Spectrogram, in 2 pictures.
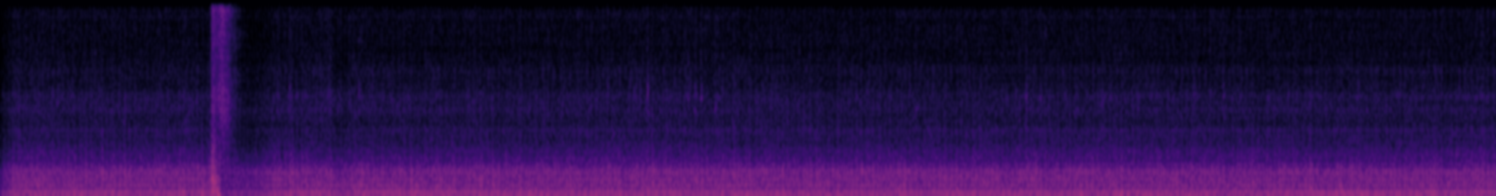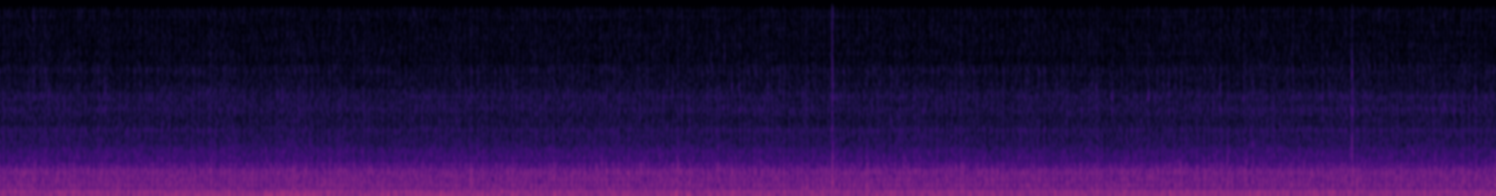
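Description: Heavy diesel tow-truck engine running steadily close by while its cable pulls in a wrecked container truck, with two brief deeper surges in the engine note. A single sharp knock sounds about two seconds in.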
